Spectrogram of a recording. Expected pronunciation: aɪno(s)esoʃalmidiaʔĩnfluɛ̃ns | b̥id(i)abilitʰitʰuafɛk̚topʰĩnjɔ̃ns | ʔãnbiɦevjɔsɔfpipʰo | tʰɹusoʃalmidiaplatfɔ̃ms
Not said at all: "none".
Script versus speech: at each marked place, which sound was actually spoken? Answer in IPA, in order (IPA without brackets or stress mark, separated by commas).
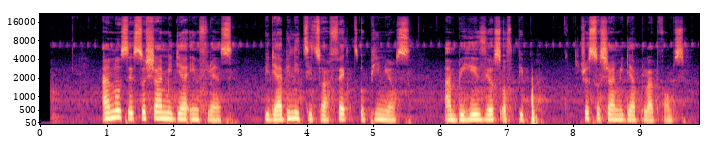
s, i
